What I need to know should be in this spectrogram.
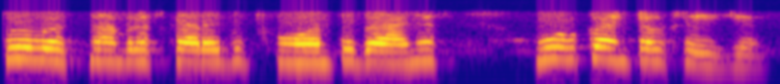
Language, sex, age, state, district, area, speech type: Kashmiri, female, 30-45, Jammu and Kashmir, Anantnag, rural, conversation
